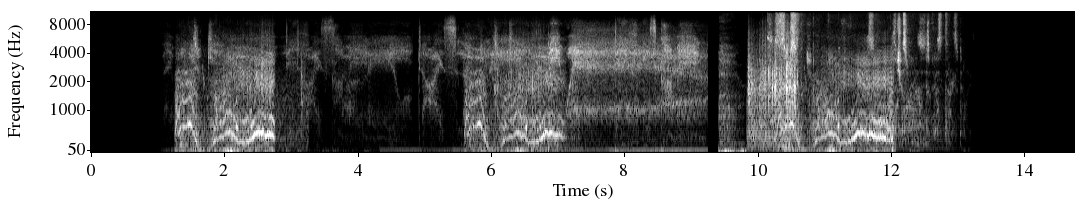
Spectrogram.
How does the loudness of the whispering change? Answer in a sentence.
The loudness of the whispering goes up.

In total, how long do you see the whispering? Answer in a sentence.
You can hear the whispering for 12 seconds altogether.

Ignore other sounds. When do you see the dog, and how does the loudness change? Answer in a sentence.
You can't hear the dog here.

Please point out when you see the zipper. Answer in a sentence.
The zipper can be heard from 1.2 to 2.8 s, from 5.6 to 7.2 s and from 10.2 to 12.1 s.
